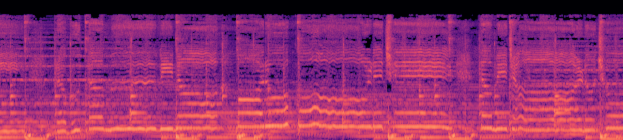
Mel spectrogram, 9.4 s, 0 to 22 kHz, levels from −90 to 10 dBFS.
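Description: Nothing goes wrong anywhere in the clip; there's no technical fault to point to at any moment.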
